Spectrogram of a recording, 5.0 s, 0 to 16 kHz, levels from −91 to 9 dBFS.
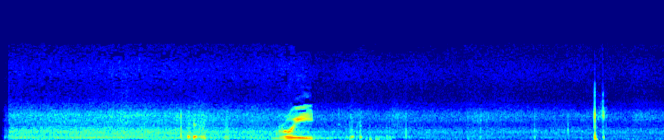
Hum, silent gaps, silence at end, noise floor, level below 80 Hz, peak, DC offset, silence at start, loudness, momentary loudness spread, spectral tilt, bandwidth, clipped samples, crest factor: none; none; 2.3 s; -55 dBFS; -72 dBFS; -6 dBFS; under 0.1%; 0.05 s; -25 LUFS; 25 LU; -6.5 dB/octave; 9.8 kHz; under 0.1%; 24 dB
